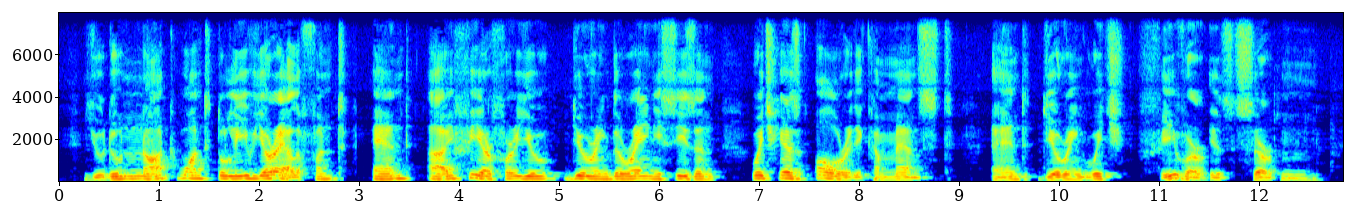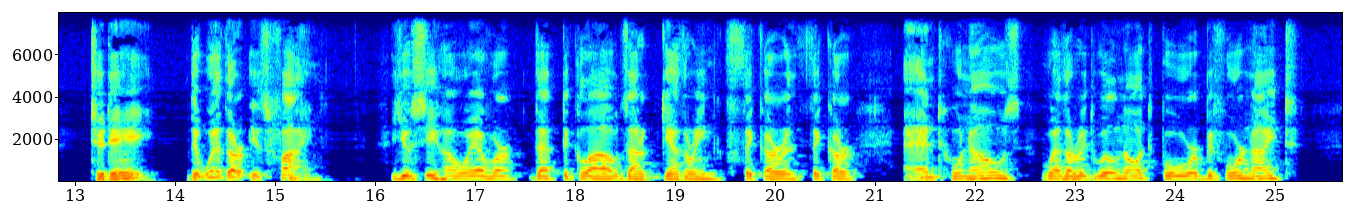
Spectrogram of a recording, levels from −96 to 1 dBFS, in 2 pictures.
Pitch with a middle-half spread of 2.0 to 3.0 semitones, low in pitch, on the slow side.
Yes: narrow, 2.6 semitones; low, 130 Hz; slow, 125 wpm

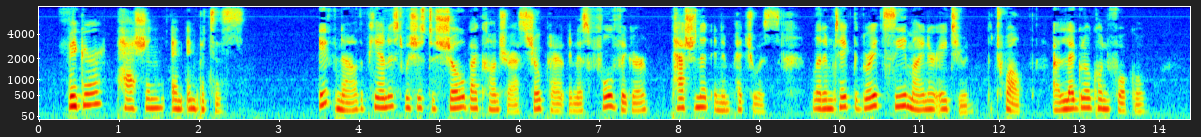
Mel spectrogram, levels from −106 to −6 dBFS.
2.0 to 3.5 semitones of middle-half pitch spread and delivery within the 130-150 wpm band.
No: average, 4.2 semitones; average, 140 wpm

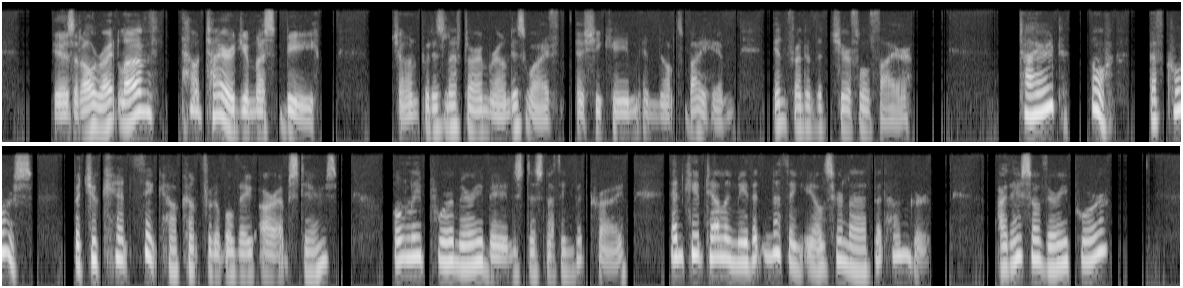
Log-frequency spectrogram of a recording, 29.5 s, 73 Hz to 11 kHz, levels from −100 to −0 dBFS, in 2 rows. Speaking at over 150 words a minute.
No: average, 140 wpm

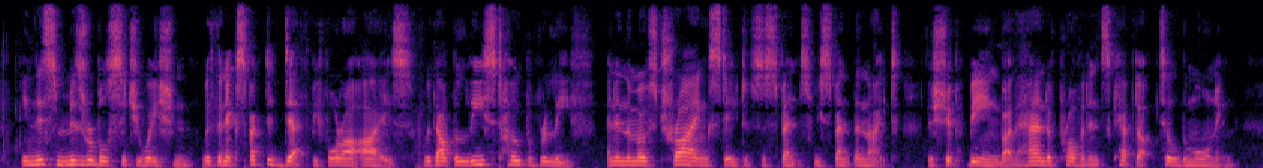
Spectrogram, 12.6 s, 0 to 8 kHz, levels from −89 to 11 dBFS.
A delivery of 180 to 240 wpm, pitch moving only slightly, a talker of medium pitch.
Yes: average, 200 wpm; narrow, 2.3 semitones; medium, 170 Hz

